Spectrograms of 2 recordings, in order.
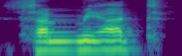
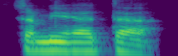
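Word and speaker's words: سَمِعْتَ: Sami'at. No, sami'at. Ta should have a fatha. Sami'ata.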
